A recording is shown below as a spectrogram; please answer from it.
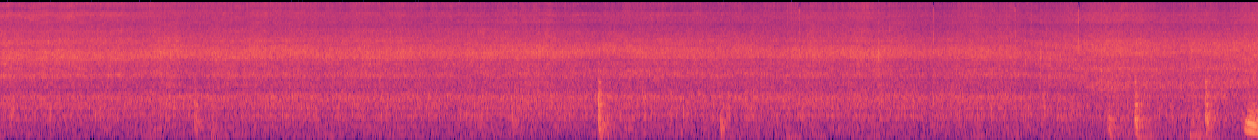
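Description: Ground meat with garlic and vegetables for spaghetti sizzles steadily in a pan, a constant hiss of frying broken by occasional utensil scrapes as it is stirred.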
